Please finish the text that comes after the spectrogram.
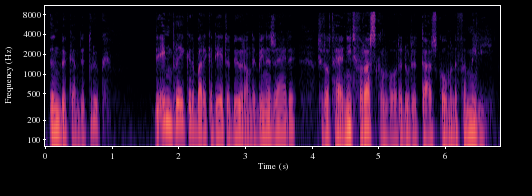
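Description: Police inspector, radio drama: husky, fast, businesslike, fairly low-voiced. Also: male voice, lively intonation, dark tone, no room sound. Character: brisk, matter-of-fact male police inspector telling his case. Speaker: actor in a radio play. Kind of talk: radio drama dialogue and narration.

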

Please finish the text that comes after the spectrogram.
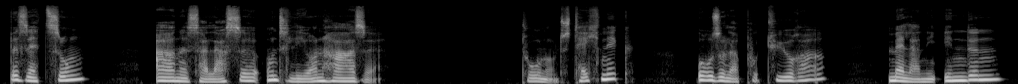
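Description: Low female radio announcer doing credits, mellow, very dry studio sound. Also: no room sound.

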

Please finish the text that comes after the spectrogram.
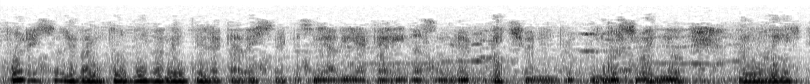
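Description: A man's voice: low voice, normal speed. A man with a Chilean accent giving dramatic scripted narration for a horror radio play. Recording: muffled old radio recording, loud music.

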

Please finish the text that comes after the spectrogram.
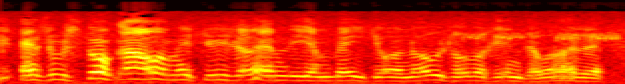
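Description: Chuckling, creaky old goatherd. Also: male voice, high voice, unhurried, bright, forceful tone, heavily acted. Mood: sly, chuckling. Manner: stammering, repetitive, frequent chuckling and questioning tags. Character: sly, chuckling old male goatherd and smuggler, cheerfully rambling. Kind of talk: Dutch radio drama acting. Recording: muffled old radio recording, faint noise.

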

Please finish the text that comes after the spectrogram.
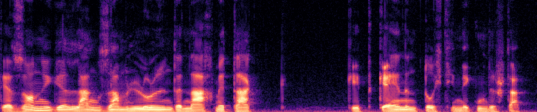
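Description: A man narrating a radio drama in a measured, lyrical style. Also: low-pitched, steady tone.

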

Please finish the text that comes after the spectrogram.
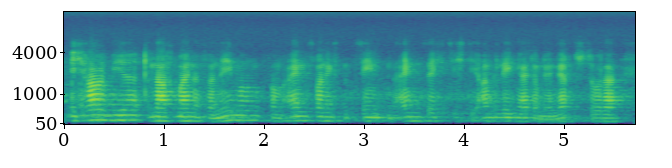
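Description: A man of average pitch questions a suspect in a formal, confronting way. He probes insistently like a prosecutor. The archival tape is echoey, with plenty of noise over it. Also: steady tone, fast talker, pushed and bright. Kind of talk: formal interrogation, reading out statements.

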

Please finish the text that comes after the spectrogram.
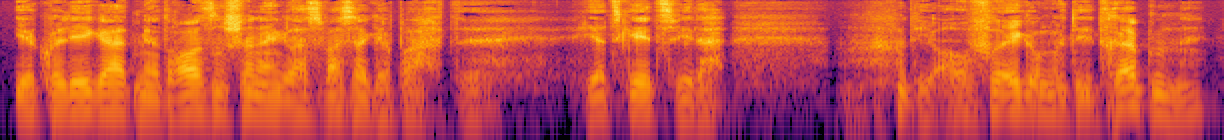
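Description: Very raspy, evasive crime suspect. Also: male voice, on the low side, normal speed, dry recording. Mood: uneasy, polite. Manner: defensive, hesitant. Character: evasive, nervous middle-aged male suspect under police questioning. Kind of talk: 1970s German radio crime drama acting.

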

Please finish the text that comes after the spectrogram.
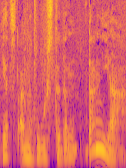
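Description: Ein Schauspieler spielt in einem Hörspiel einen grüblerischen, unruhigen Mann, der in Bruchstücken vor sich hin redet. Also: male voice, mid-range voice, big pitch swings, takes it slowly, darkish tone, a little hiss or hum. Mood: preoccupied. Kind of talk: naturalistic radio drama dialogue.

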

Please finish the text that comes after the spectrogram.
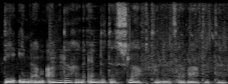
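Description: A man's voice: medium pitch, level tone, moderate pace, a little mellow. Male radio play narrator, faint noise. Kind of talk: scripted radio drama narration.

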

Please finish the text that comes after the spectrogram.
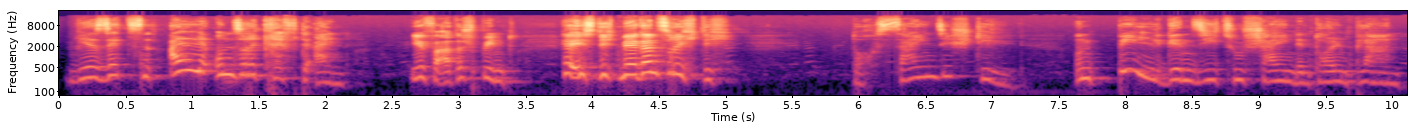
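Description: A woman playing a sharp-tongued, resourceful maidservant in a German radio verse comedy, brisk, exasperated and commanding. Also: on the high side, animated. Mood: scheming, brisk. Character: sharp-tongued, resourceful maidservant, bossy matchmaker of quarrelling lovers.

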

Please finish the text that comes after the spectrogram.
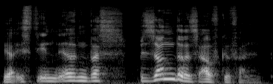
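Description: An actor playing a wily police inspector in a German radio crime play, probing with hesitant, feigned casualness. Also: male voice, a little high, sing-song, brisk, gravelly, darkish tone, full character voice. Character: wily male police inspector questioning a neighbour of a murder victim.

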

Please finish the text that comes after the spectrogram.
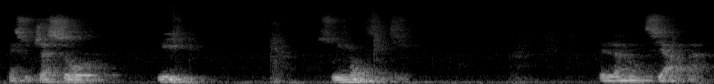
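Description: An actor playing a wartime partisan who recounts his memories in a theatrical monologue, with emphatic repetitions and deliberate pauses. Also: low-pitched, steady tone, dark tone. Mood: grave, confiding. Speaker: theatre storyteller. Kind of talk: live theatrical narrative monologue. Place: live theatre performance with live music. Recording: very echoey stage recording, distant, music behind.

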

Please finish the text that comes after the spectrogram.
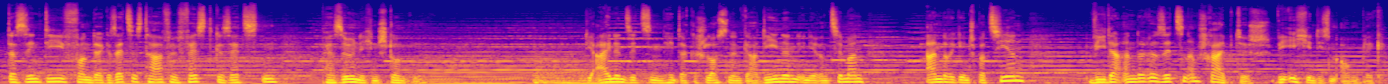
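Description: A male actor as an earnest citizen of a regimented future state, confiding his diary in a radio play. He speaks precisely and with measured devotion, at a middling pitch, with music clearly present behind him. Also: lively intonation, natural voice. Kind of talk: first-person radio drama narration, diary entries.

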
